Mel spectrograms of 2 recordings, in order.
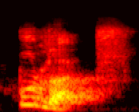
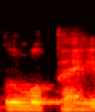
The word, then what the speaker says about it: Bulape: And when I inquired about it, turns out they were saying Bulap, Bulap, with almost a blowing at the end of it. And I suddenly realized, son of a gun, for 100 years, Presbyterian missionaries have been mispronouncing the name of this village. And now I think the Congolese have pretty much given up and they just call it Bulape as well.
